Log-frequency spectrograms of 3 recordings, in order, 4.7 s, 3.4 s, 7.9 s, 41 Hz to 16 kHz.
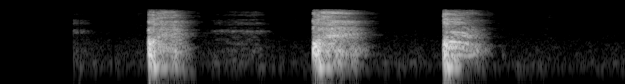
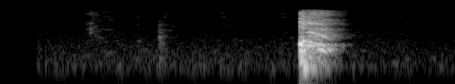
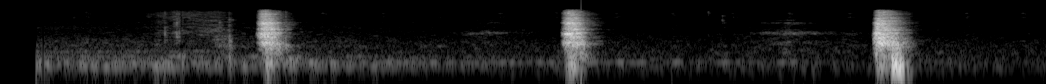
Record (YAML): three_cough_length: 4.7 s
three_cough_amplitude: 28369
three_cough_signal_mean_std_ratio: 0.3
cough_length: 3.4 s
cough_amplitude: 31965
cough_signal_mean_std_ratio: 0.2
exhalation_length: 7.9 s
exhalation_amplitude: 28970
exhalation_signal_mean_std_ratio: 0.21
survey_phase: beta (2021-08-13 to 2022-03-07)
age: 18-44
gender: Female
wearing_mask: 'No'
symptom_runny_or_blocked_nose: true
smoker_status: Never smoked
respiratory_condition_asthma: false
respiratory_condition_other: false
recruitment_source: REACT
submission_delay: 1 day
covid_test_result: Negative
covid_test_method: RT-qPCR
